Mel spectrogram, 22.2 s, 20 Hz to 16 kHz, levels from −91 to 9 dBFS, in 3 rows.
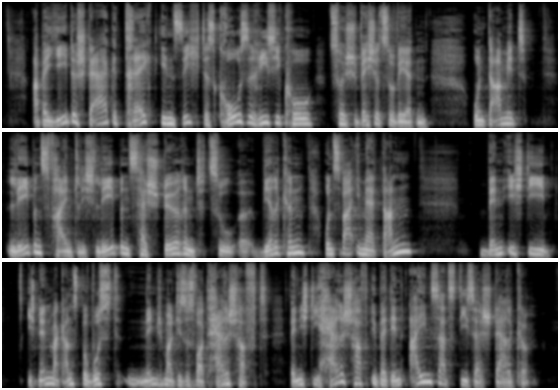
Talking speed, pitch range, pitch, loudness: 125 wpm, 125-165 Hz, 145 Hz, -19 LUFS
